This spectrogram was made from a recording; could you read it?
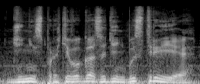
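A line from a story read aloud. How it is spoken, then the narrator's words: Shouted. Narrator (Russian): крикнул я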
